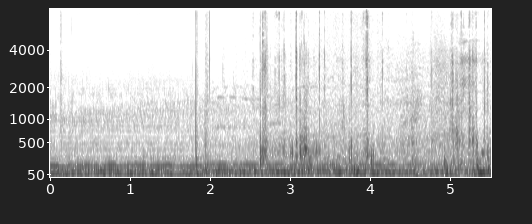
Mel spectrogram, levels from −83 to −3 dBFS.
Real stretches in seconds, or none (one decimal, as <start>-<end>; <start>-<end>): 1.9-5.5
